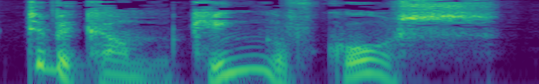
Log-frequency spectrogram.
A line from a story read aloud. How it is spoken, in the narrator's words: he went on in a conversational tone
